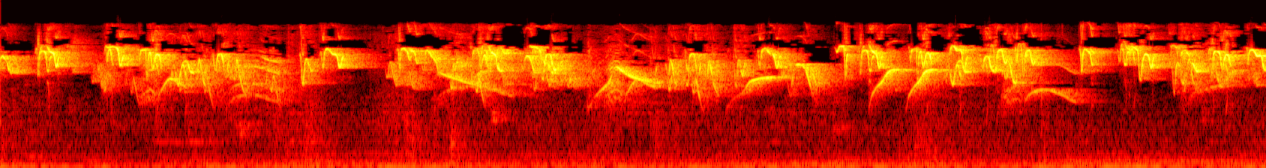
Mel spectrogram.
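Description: Mozambique serin singing a fast, continuous jumble of high twittering and slurred whistled notes, rising and falling without pause; nothing else is heard.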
